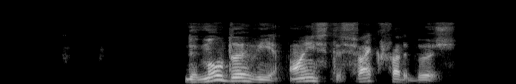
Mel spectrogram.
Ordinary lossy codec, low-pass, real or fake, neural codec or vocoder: AAC, 32 kbps; 7.2 kHz; real; none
